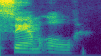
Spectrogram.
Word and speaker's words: Samul: And by the way, it is Samul. – It's Samul? So I said it wrong? Yes. – Yeah, just rhymes with camel. That's what we always tell people. Camel, camel. Yep.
